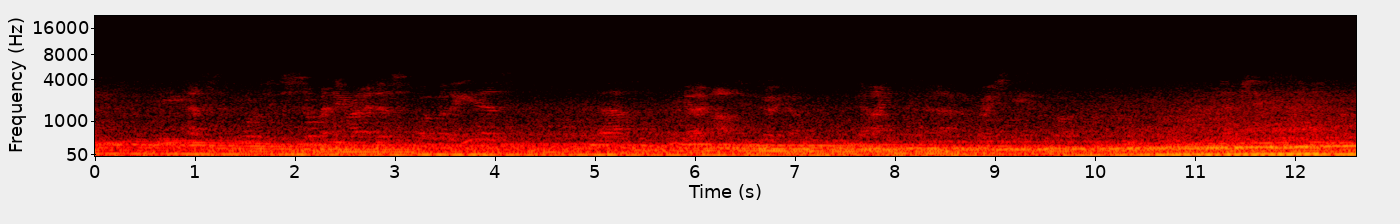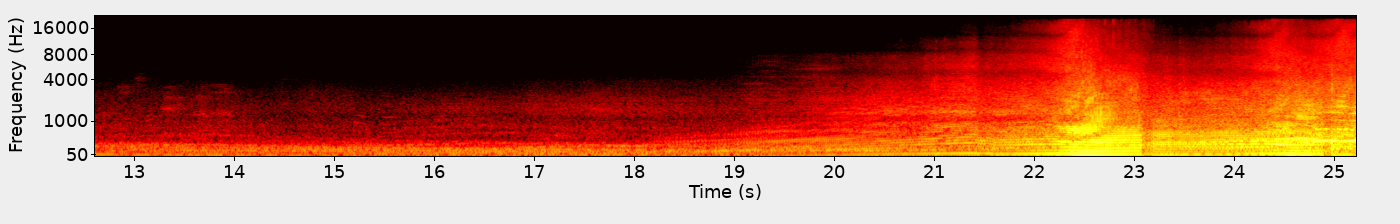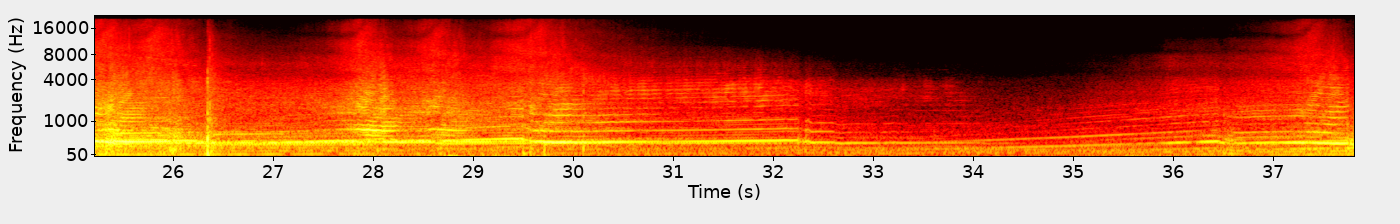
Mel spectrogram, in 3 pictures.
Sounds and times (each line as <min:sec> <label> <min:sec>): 0:10.0 road racing 0:37.8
